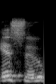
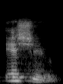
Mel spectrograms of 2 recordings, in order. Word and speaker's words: issue: issue, but no, it's issue. And this word looks like it would be sugar, but no, it's sugar. And then sure. So sometimes we say the SH sound when there's no H.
